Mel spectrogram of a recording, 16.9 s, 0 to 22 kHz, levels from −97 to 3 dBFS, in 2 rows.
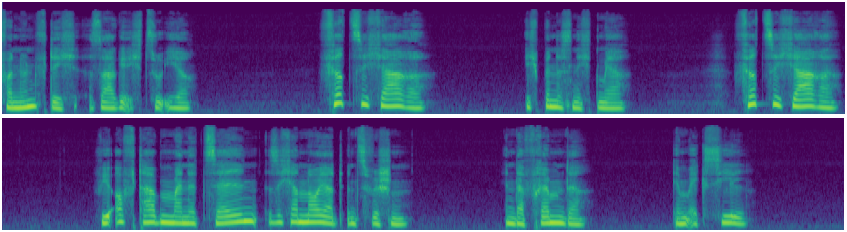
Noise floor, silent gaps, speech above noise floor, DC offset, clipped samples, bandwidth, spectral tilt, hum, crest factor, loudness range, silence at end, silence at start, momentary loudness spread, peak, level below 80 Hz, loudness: -71 dBFS; none; 49 dB; under 0.1%; under 0.1%; 16.5 kHz; -5 dB/octave; none; 18 dB; 5 LU; 1 s; 0 s; 12 LU; -6 dBFS; -68 dBFS; -24 LUFS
